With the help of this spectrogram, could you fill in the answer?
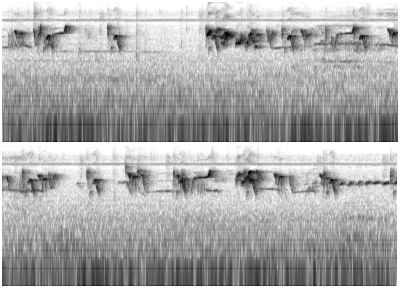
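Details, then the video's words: Black-throated bushtits duelling in song at a bird farm, a short phrase followed by a quieter gap, then almost nonstop high chirps and thin sliding whistles for the rest, over a steady high whine. "Sâu Đầu Đỏ Hót Đấu Đủ Loại"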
